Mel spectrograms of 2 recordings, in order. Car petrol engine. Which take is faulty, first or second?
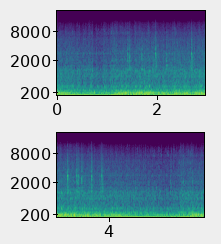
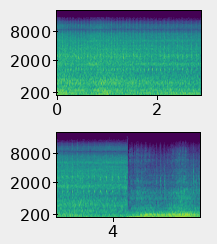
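second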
